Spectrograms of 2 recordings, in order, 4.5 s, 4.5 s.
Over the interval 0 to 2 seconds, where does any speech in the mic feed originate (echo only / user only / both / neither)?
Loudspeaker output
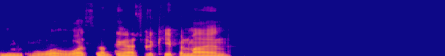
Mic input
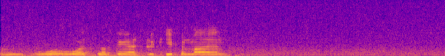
echo only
